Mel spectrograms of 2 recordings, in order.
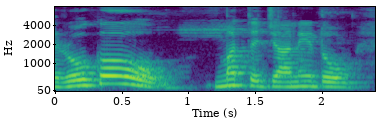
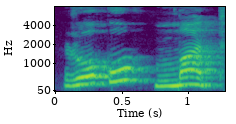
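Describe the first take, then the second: First: "रोको" stretched long and set apart, then "मत जाने दो" run together; pause after रोको. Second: "रोको मत" kept together as one command, then a break after मत; pause after मत. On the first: Teacher shows the comma moved, meaning stop them, with रोको drawn out before a pause. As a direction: draw out रोको slowly, break, then let "मत जाने दो" fall. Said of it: "अब ये comma इन "रोको" के बाद आ गया". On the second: Teacher shows the comma after मत, meaning don't stop, pausing after मत. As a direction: say "रोको मत" slowly, closing with a fall on मत. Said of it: "के बाद कॉमा दिया".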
